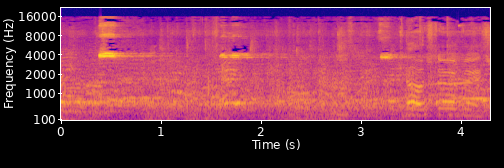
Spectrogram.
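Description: Three short, high squeaks of wrestling shoes on the mat, over the chatter of spectators in a gym.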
